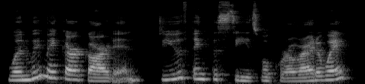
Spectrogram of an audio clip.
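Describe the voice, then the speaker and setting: A woman voicing a patient, encouraging elementary school teacher from a picture book, speaking gently. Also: medium pitch, big pitch swings, normal speed, lightly acted.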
